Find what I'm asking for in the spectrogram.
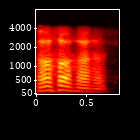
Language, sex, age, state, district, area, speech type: Assamese, male, 45-60, Assam, Sivasagar, rural, conversation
